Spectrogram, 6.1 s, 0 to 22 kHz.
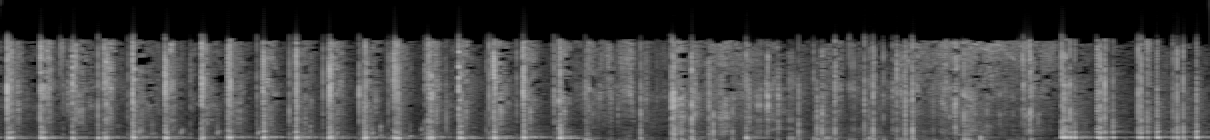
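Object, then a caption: Small cardboard box. A small, hollow, blue and white printed cardboard product box is held in both hands and tapped and scratched with fingertips and nails close to the microphone. Quick, dry taps give a hollow mid-pitched knock for about three seconds. Softer, irregular scratching and scattered taps follow before the rapid tapping returns at the end, about 38 short hits in all.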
